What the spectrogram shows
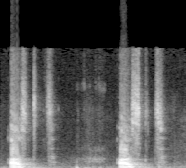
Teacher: وساعات عشان يسهل النطق يخفف خالص من حرف الكه او صوت الكه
